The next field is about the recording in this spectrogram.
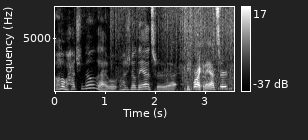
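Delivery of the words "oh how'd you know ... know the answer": high, soft, surprised tone. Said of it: "she's like".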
